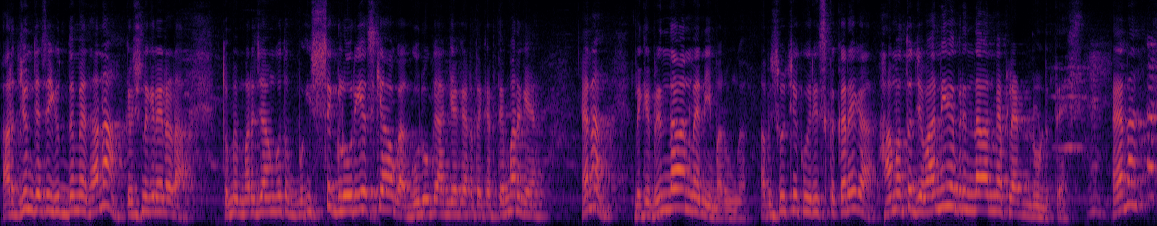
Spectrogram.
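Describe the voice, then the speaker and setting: Animated Hindi preacher man, tinny phone-like sound. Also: sits high, fast, slight background noise. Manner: animated storytelling with frequent "है ना?" prompts to listeners. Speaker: monk preacher. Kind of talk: devotional sermon.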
